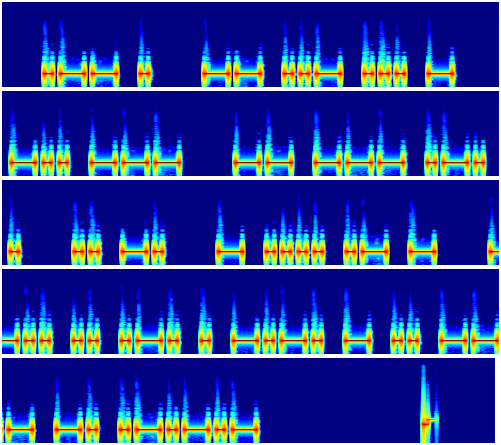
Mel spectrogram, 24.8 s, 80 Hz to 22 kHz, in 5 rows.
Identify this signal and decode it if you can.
Morse code, heard as a keyed tone, about 15 wpm, 700 Hz. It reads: WE MUST DO MORE IN THAT DIRECTION.
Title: Sentences from Top 1000 Words - Review Part 5 - 15wpm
